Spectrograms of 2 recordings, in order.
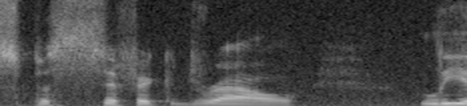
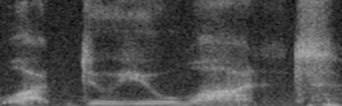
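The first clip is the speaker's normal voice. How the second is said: rough-edged, husky, harsh voice; 5 dB quieter than usual. Narrating a ritual scene, voicing the drow as she speaks: husky, harsh voice. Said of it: "she spoke in a in a husky, harsh voice".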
